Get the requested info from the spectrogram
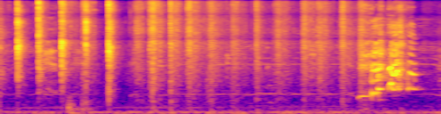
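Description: Close handling noise: a run of quick, irregular clicks and rustles right at the microphone, with a little laughter.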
